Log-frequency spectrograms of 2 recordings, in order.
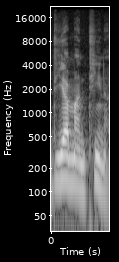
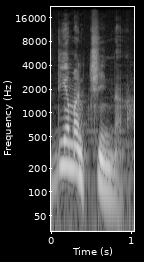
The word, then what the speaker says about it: Diamantina: I just figured out how to pronounce it in a Portuguese accent. It's Diamantina. Isn't that cool? I always said Diamantina. It's Diamantina.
